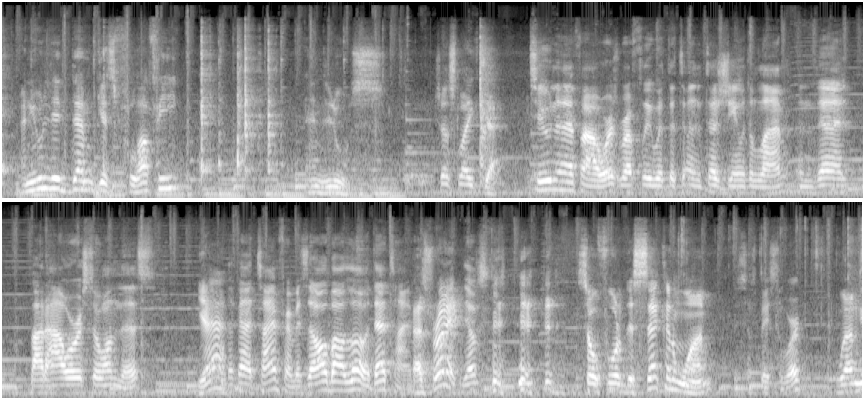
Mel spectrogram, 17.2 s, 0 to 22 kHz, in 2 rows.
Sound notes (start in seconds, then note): 13.3 chuckles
